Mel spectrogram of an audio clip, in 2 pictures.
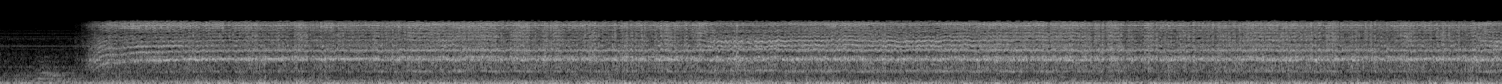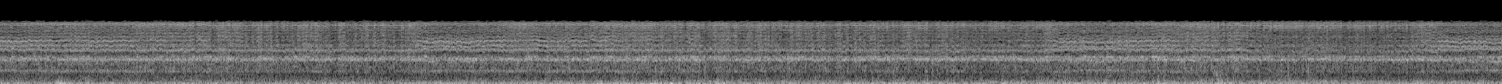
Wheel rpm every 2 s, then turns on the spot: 130, 160, 160, 160, 160, 160, 160, 160, 160, 160, 160, 160, 160, 160, 160.
none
